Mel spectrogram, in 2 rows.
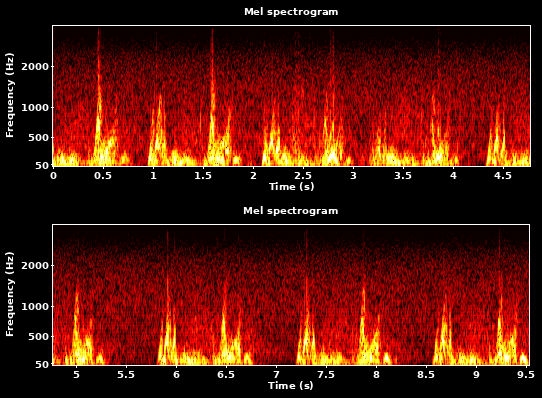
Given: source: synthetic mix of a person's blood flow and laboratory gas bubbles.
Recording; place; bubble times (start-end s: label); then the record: Doppler ultrasound of blood flow; precordium
2.25-2.56 s: bubbles
From the record:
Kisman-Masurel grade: 111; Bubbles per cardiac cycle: 1 to 2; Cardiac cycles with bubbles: 1 to 10%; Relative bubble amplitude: barely perceptible (0.100 to 0.250); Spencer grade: 1 (occasional bubble signal discernible with the cardiac motion signal, with majority of cardiac periods free of bubbles); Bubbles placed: only in the low amplitude regions of the cardiac cycle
